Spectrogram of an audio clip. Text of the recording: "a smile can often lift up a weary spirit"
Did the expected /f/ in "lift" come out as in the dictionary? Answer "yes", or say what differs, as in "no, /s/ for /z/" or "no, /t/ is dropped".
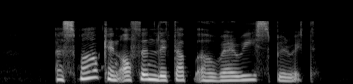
no, /f/ is dropped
